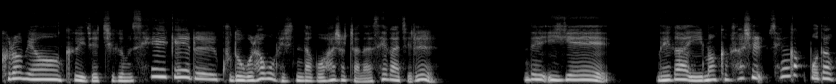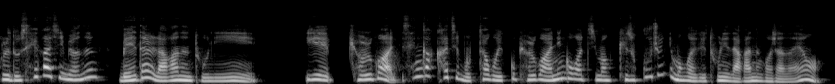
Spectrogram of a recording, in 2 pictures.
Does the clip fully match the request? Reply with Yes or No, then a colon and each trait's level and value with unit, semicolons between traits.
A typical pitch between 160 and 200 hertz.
No: high, 210 Hz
